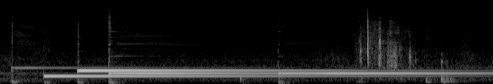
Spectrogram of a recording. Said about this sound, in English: Now, this is the close of the February 4th, 1931 program. The Picador has come to you from the NBC studios in Chicago. Same notes. High G, low G, E, C, C. Played on the Deegan 200 chimes, but a little faster.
